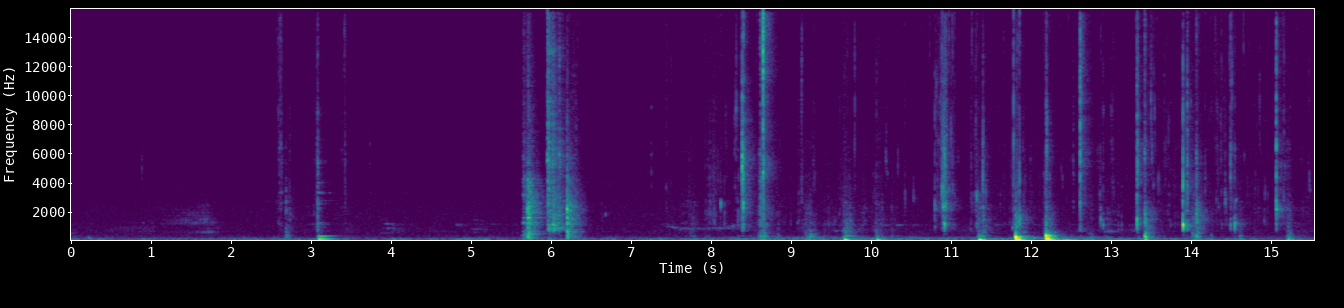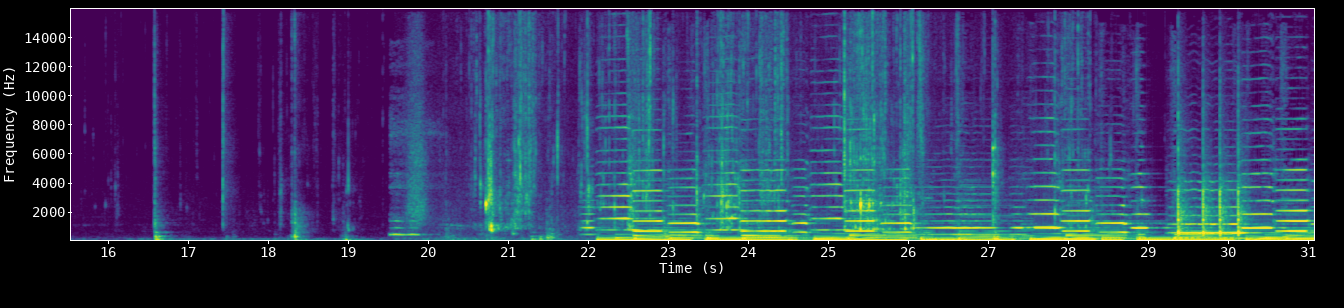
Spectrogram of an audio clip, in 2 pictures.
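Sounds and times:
wet drips and squelches: 0:06.7 - 0:19.5, 0:20.2 - 0:28.6
background music: 0:21.9 - 0:31.0.

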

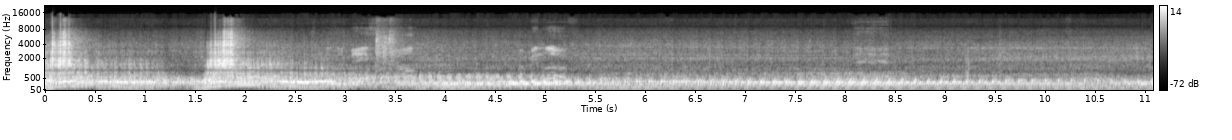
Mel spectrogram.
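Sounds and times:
car engine idling burble: 0:00.0 - 0:11.0.

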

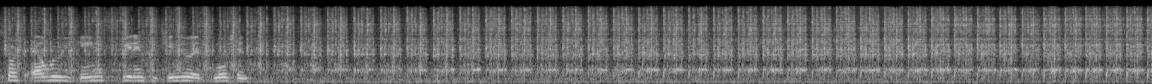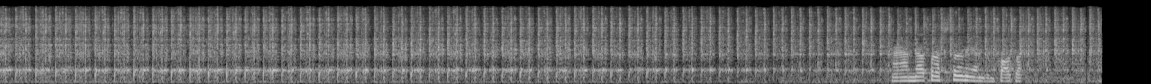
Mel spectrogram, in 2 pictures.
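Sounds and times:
small engine linkage clicking rapidly: 0:00.0 - 0:22.6.

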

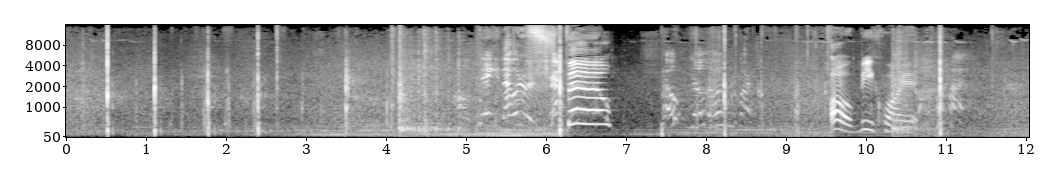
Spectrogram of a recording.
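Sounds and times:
basketball bouncing on concrete: 0:00.1 - 0:05.0, 0:06.1 - 0:06.4, 0:07.4 - 0:09.3, 0:10.3 - 0:11.2.

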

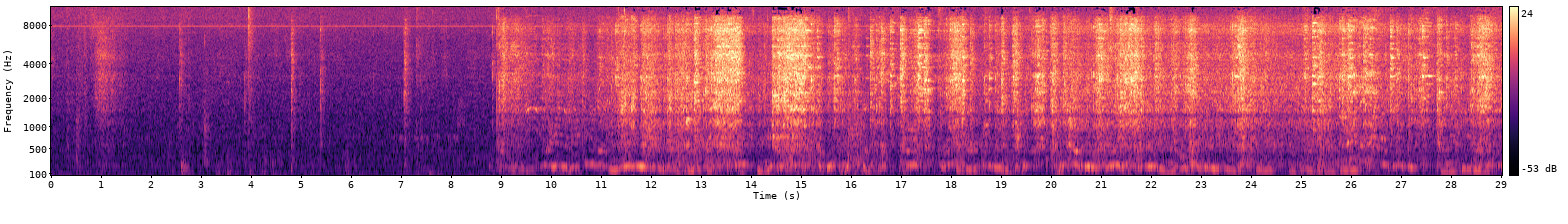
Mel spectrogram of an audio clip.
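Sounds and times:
shovels scraping through coals: 0:08.9 - 0:29.0.

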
